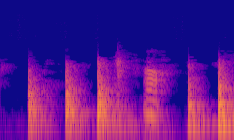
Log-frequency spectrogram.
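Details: Six fingertip percussion taps on an adult chest during a prehospital assessment teaching demo. One tap gives a more hollow, ringing note, described as air in the pleural cavity, a possible sign of pneumothorax.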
